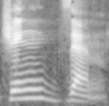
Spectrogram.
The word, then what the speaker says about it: Jingdezhen: I'll spell it for you, because I'm probably pronouncing it wrong. Jingdezhen. Gdzhen. Jingdezhen.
